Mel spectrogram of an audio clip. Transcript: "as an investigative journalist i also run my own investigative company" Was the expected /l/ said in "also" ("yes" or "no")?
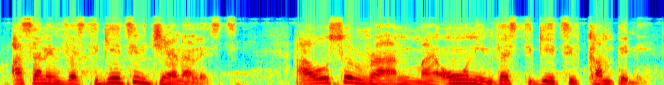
yes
